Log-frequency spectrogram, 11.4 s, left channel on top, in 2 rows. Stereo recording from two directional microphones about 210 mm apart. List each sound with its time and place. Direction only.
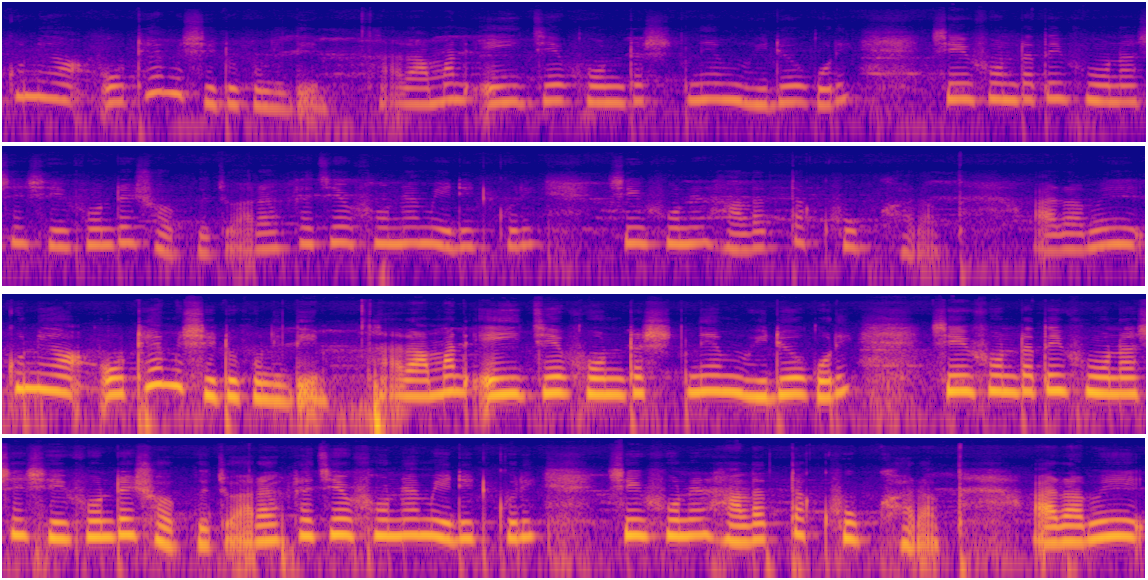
0.0 s speech: 35° right (ahead or behind)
